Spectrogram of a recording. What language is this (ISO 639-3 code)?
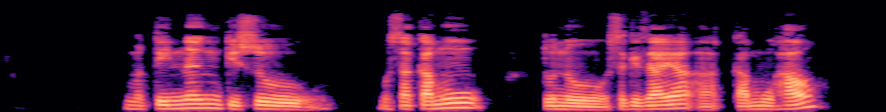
szy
